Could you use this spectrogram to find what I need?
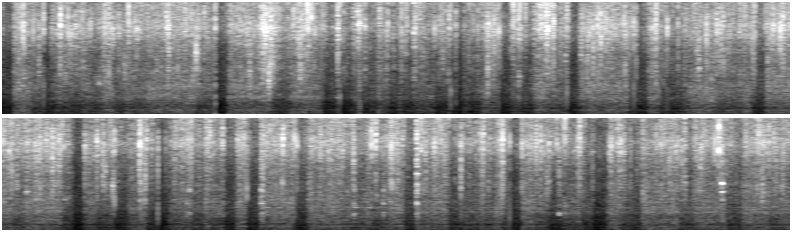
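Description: Chopsticks scrape and clatter against a frying pan.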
